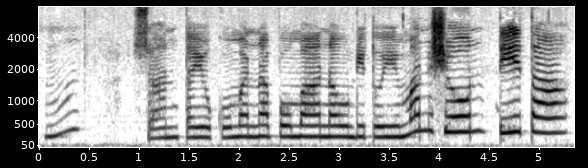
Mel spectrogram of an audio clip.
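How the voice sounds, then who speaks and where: A woman acting as a naive, questioning young niece in an Ilocano radio drama. She speaks slowly in a fairly high voice with a Filipino accent. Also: dry recording. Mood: plaintive.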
